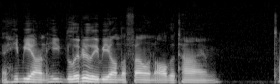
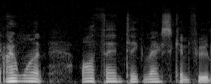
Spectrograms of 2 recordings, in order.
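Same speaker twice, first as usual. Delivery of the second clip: mock irate yelling, angry but contained; 4 semitones higher, 5 dB quieter than usual. Describing a satire video, quoting a girl yelling at a taco truck owner: imitating a girl yelling. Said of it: "she starts yelling at him like".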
